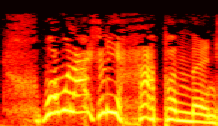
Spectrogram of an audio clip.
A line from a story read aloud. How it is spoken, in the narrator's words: She shouted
